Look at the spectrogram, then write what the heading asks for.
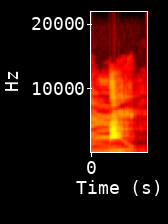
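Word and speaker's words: μ: parameter it's that that mu symbol so it's pronounced mu but it looks like that thing on the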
